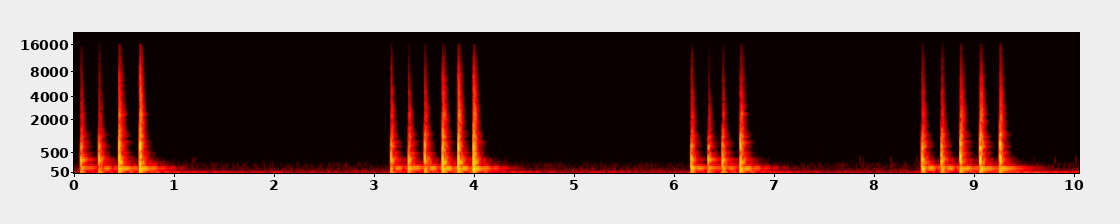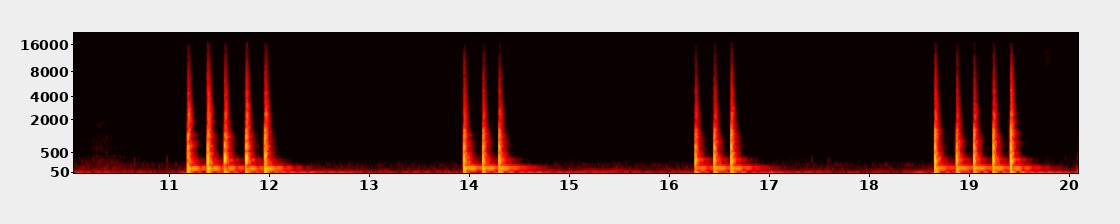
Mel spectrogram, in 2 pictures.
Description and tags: Toc-toc sur la vitre d'une porte en bois.
door, glass, porte, son, sound, tic, toc, verre, vitre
